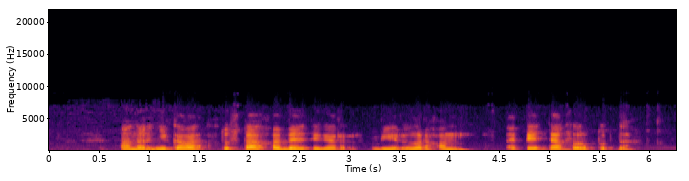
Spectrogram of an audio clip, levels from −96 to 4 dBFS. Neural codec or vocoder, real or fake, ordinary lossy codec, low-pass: none; real; Opus, 24 kbps; 7.2 kHz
